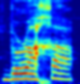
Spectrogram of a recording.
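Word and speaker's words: בְּרָכָה: bet and the resh, bracha. You could even say bracha. Accents on the last syllable.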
